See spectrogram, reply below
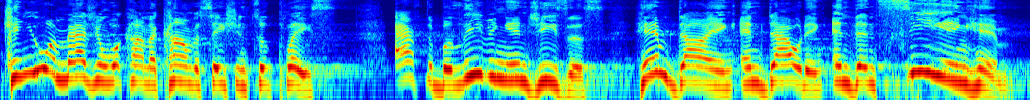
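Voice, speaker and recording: In a large hall with long reverb, a young man from Brooklyn, New York, preaches a campus sermon in his Brooklyn accent. His pitch is extremely high and his delivery very animated at a normal speed, full of impassioned rhetorical questions and a little casual slang.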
